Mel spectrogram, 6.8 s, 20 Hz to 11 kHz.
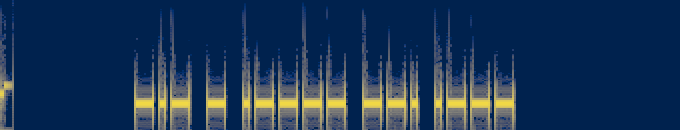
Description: Morse code, heard as a keyed tone, about 20 wpm, 700 Hz. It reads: KT1GJ
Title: Code Groups - 5 Letter:Numbers - 20wpm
